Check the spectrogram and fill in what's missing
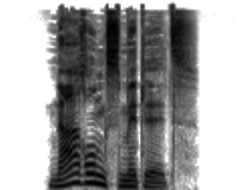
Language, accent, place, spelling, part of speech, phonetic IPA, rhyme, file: German, Germany, Berlin, Nahrungsmittels, noun, [ˈnaːʁʊŋsˌmɪtl̩s], -aːʁʊŋsmɪtl̩s, De-Nahrungsmittels.ogg
- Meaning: genitive singular of Nahrungsmittel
